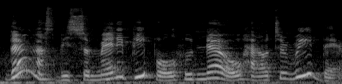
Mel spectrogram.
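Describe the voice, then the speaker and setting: A woman uses a put-on character voice, fairly high in pitch, at a moderate pace. Clear background noise runs behind her. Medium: read story. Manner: mild, polite.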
